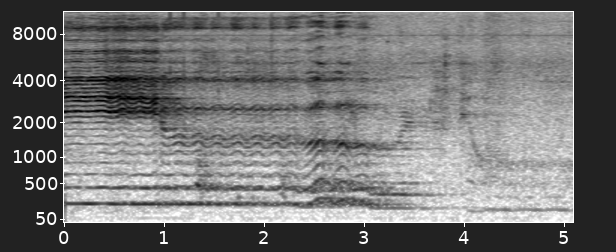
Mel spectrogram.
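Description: Female pansori singer holding one long sung note with a wavering vibrato, in a sorrowful passage; the note ends about three and a half seconds in.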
